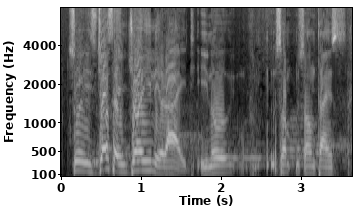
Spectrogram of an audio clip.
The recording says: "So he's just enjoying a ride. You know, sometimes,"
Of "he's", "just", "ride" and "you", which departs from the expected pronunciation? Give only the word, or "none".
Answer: he's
